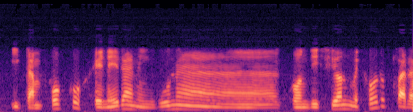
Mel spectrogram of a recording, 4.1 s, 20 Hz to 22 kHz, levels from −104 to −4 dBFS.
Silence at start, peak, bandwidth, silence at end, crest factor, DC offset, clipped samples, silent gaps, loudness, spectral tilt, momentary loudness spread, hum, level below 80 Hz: 0.1 s; -6 dBFS; 7.6 kHz; 0 s; 20 dB; under 0.1%; under 0.1%; none; -27 LUFS; -7 dB/octave; 6 LU; none; -70 dBFS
